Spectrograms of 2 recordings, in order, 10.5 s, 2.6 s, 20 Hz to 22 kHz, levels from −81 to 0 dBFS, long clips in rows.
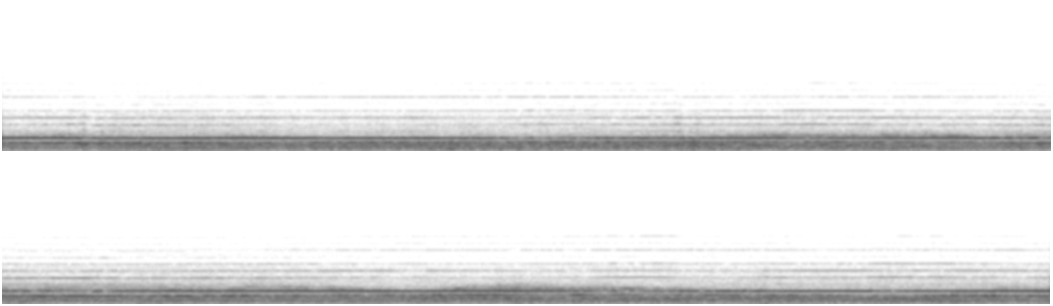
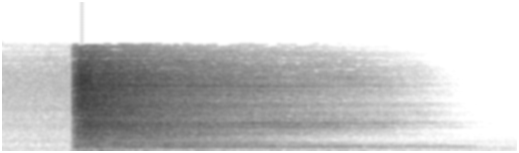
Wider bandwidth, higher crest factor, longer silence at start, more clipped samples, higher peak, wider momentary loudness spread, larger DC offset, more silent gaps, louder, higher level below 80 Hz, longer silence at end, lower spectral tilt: second, 10.5 kHz vs 16 kHz; second, 14 dB vs 22 dB; second, 0 s vs 0.35 s; neither; second, -14 dBFS vs 0 dBFS; second, 4 LU vs 21 LU; neither; neither; second, -26 LUFS vs -15 LUFS; second, -68 dBFS vs -56 dBFS; second, 0 s vs 0.75 s; first, -3.5 dB/octave vs 4.5 dB/octave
